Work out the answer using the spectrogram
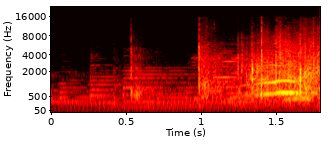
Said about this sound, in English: The crowd gave Andy Savage a standing ovation.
